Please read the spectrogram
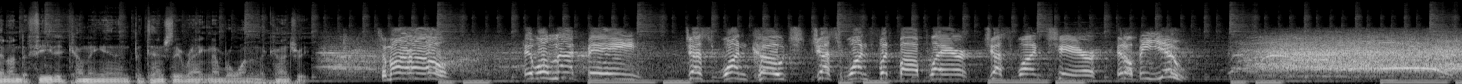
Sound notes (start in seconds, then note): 3.1 cheering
